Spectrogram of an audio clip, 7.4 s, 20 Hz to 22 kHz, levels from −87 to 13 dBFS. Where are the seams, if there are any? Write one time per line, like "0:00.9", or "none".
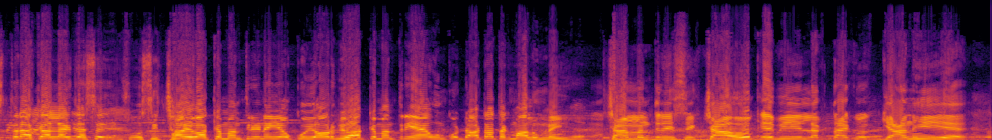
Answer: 0:04.5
